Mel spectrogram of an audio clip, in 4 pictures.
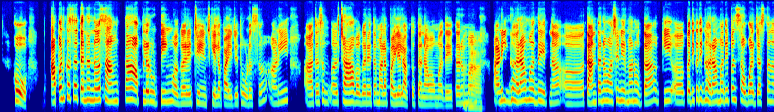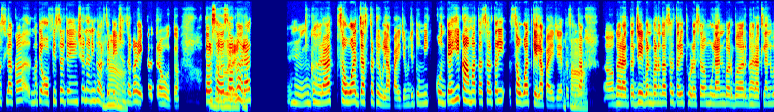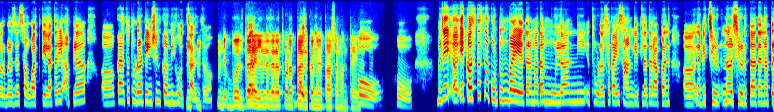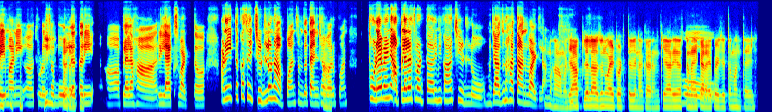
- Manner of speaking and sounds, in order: in English: "रुटीन"; in English: "चेंज"; other noise; laughing while speaking: "बरोबर आहे की"; chuckle; chuckle; in English: "रिलॅक्स"; chuckle
- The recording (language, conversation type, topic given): Marathi, podcast, आजच्या ताणतणावात घराला सुरक्षित आणि शांत आश्रयस्थान कसं बनवता?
